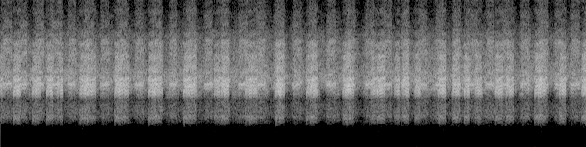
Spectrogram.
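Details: Chorus of cicadas in a pine forest in Greece during midsummer, a harsh sizzling drone pulsing several times a second with steady loudness throughout, nothing else audible.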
